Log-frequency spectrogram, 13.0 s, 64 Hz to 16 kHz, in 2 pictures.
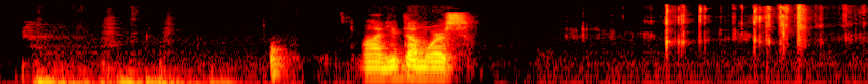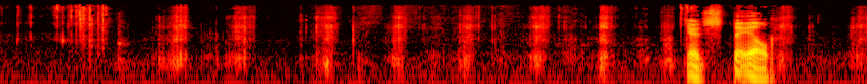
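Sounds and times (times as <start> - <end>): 
speech: 2.8 - 3.6, 11.7 - 12.5
crunching and chewing a spicy tortilla chip: 4.2 - 11.7.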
